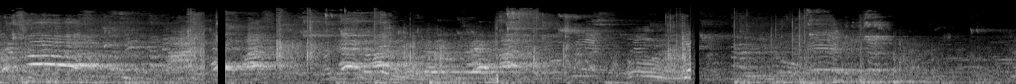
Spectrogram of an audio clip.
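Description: Indoor basketball game sounds: the ball bouncing on the hardwood court, high sneaker squeaks and players' voices. The sound cuts out abruptly twice, about two and seven seconds in.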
